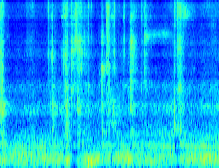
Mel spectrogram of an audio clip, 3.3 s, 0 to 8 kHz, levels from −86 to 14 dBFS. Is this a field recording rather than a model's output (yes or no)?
no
